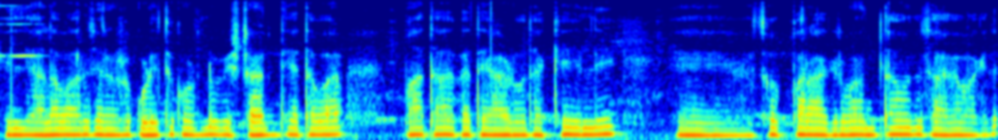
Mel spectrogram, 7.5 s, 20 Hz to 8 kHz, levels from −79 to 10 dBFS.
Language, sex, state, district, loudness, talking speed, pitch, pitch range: Kannada, male, Karnataka, Shimoga, -16 LUFS, 105 wpm, 140 Hz, 135-145 Hz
